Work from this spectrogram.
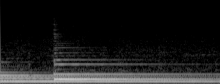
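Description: A single guitar note picked on the second fret of the third string, struck once with a clear attack over a sustained chord and ringing out as it slowly fades, close and alone.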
